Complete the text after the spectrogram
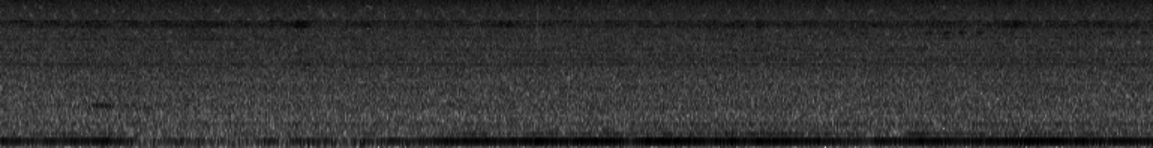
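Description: A paintbrush softly brushes across canvas.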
